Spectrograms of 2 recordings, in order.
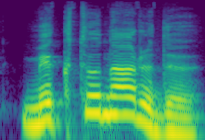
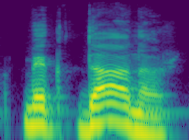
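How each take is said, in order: First: It is said with Korean loanword syllables. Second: It is said clipped and reduced, English style.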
